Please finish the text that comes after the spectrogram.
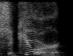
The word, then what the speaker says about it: Socure: Now it says Secure. So that's probably right because it's like a play on secure, Socure.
